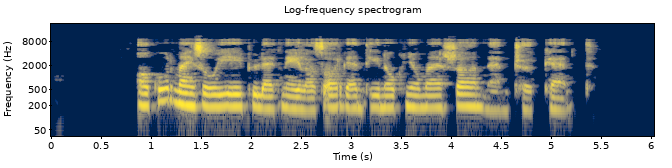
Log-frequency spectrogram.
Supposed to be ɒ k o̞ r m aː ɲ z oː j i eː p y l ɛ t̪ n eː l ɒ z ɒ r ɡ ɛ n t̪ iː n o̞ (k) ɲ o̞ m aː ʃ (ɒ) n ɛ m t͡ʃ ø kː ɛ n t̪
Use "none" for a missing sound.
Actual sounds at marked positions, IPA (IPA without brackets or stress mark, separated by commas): k, ɒ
